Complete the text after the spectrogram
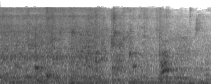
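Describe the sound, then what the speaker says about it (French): Tap water runs steadily at close range while kefir grains are rinsed, a continuous broadband splashing and hiss with slight shifts in flow and no voices. "Donc là moi je vais le faire avec de l'eau du robinet"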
